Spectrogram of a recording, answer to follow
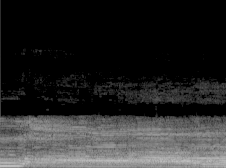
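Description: Loud concert PA music heard from within the crowd: a held electronic tone ends just after the start and gives way to slow, falling pitch glides.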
